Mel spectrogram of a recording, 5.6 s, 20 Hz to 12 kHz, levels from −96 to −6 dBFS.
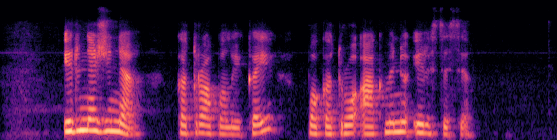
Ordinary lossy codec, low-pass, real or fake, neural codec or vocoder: Opus, 32 kbps; 7.2 kHz; real; none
